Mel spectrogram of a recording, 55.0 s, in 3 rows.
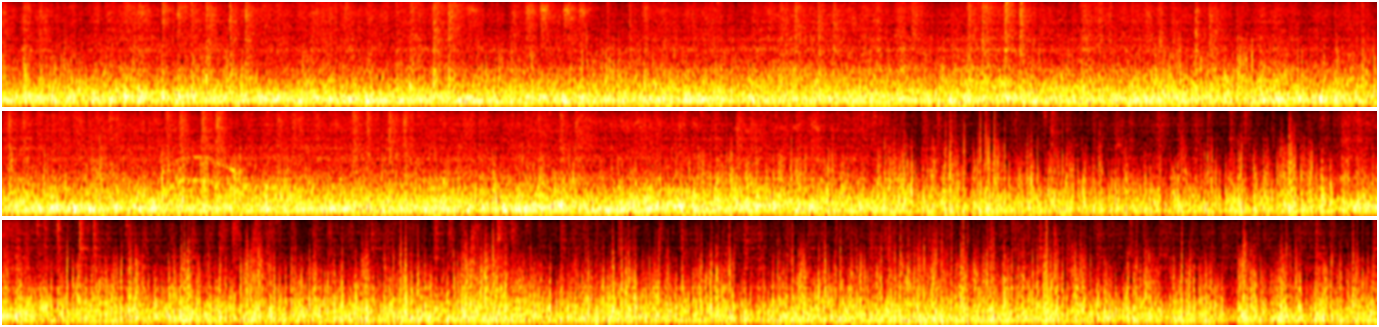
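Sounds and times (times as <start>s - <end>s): train wheels rumbling in tunnel: 0.0s - 55.0s
wheels clicking over rail joints: 0.0s - 55.0s.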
